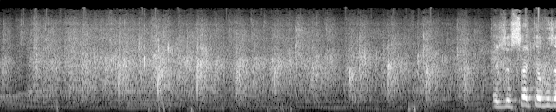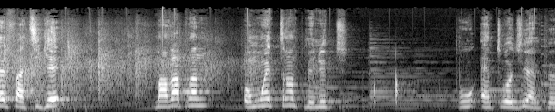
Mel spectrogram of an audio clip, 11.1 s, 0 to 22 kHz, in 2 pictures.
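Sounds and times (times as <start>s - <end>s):
church congregation applauding during a sermon: 0.0s - 8.7s
speech: 4.9s - 6.4s, 7.1s - 9.1s, 10.1s - 11.1s.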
